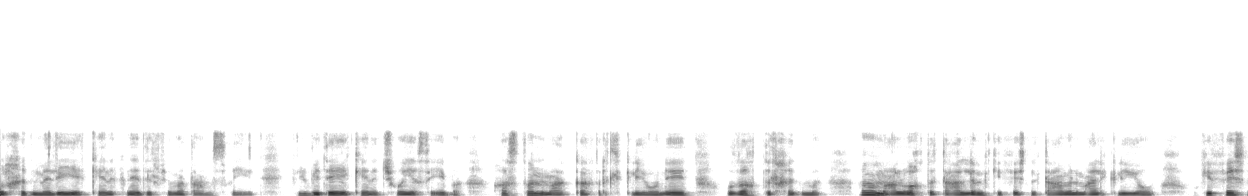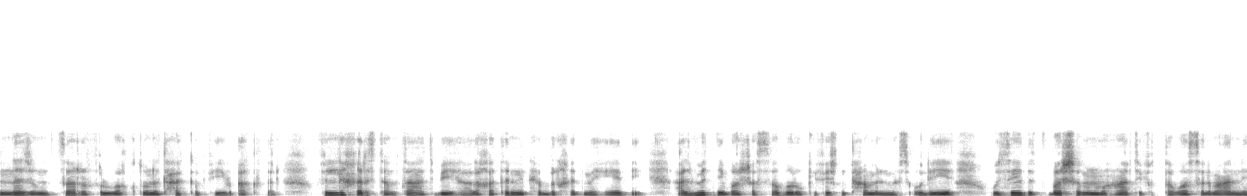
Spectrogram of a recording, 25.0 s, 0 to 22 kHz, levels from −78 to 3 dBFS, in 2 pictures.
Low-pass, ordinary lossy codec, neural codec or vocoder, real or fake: 7.2 kHz; none; vocoder, 24 kHz, 100 mel bands, Vocos; fake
